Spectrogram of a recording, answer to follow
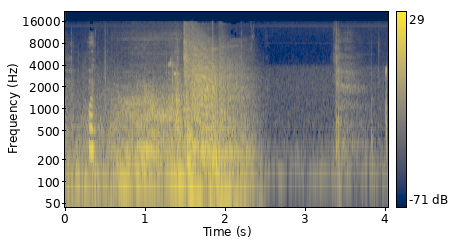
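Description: Film sound effects over score: a shrunken hero diving into a 5 mm tube and hitting a grid that does not give way. It is a dense rush of noise with a sharp click near the start and a swelling whoosh about a second and a half in, and it cuts off abruptly about two and a half seconds in.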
